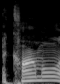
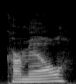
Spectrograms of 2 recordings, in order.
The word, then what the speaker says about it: caramel: been interesting for me sometimes i say yeah carmel and carmel different people pronounce it different ways well it depends if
